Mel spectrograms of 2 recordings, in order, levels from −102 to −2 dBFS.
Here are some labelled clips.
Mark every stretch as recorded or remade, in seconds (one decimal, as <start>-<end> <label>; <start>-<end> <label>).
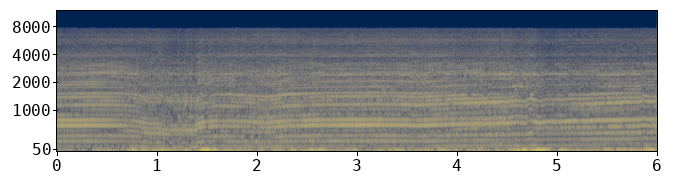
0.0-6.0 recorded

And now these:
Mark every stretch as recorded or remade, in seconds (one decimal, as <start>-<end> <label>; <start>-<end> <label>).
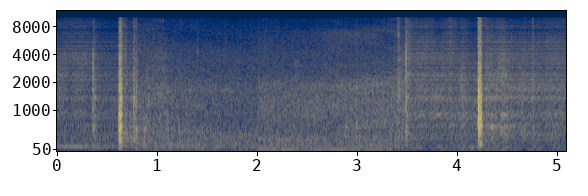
0.0-0.8 remade; 0.8-3.5 recorded; 3.5-5.1 remade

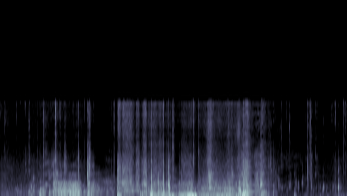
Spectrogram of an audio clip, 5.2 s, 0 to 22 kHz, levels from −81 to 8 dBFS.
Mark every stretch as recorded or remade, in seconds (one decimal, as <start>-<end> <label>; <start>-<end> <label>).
0.0-0.5 recorded; 0.5-3.6 remade; 3.6-5.2 recorded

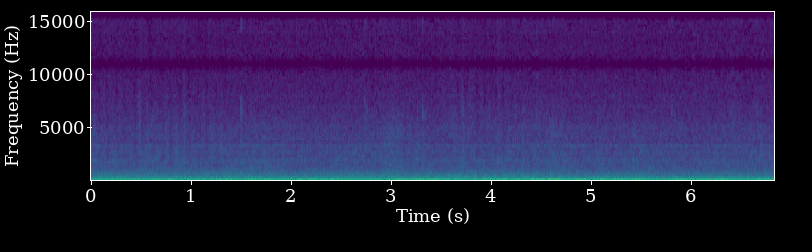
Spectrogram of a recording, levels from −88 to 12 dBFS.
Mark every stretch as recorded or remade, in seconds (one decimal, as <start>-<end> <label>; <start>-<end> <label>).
0.0-1.3 remade; 1.3-3.5 recorded; 3.5-4.2 remade; 4.2-6.8 recorded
